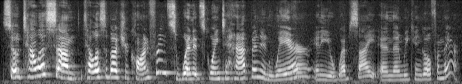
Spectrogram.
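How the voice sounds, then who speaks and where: A woman's voice: high-pitched, animated, normal speed, a little mellow, slight background noise. Woman hosting an interview show.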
